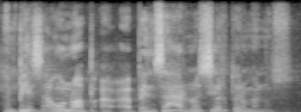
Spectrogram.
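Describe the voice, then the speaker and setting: A man's voice: sits high, animated, normal speed, vocal fry, slightly rough. A middle-aged man with a Mexican Spanish accent, a pastor preaching in church in a conversational way and putting questions to the congregation. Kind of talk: sermon.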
